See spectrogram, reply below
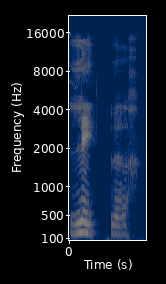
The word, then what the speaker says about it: leurs: So notice there, les leurs. So L-E-S, and then you add an S on the end of leur, but it doesn't change the sound.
